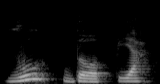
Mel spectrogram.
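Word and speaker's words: vu doppia: डब्ल्यू को बोलेंगे वू दोपिया, वू दोपिया।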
